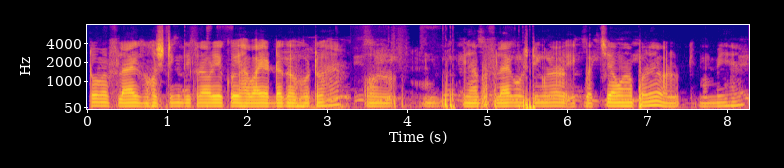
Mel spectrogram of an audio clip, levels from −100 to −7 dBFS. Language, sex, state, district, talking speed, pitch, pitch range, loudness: Hindi, male, Bihar, Muzaffarpur, 195 wpm, 115 Hz, 115-120 Hz, -17 LUFS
